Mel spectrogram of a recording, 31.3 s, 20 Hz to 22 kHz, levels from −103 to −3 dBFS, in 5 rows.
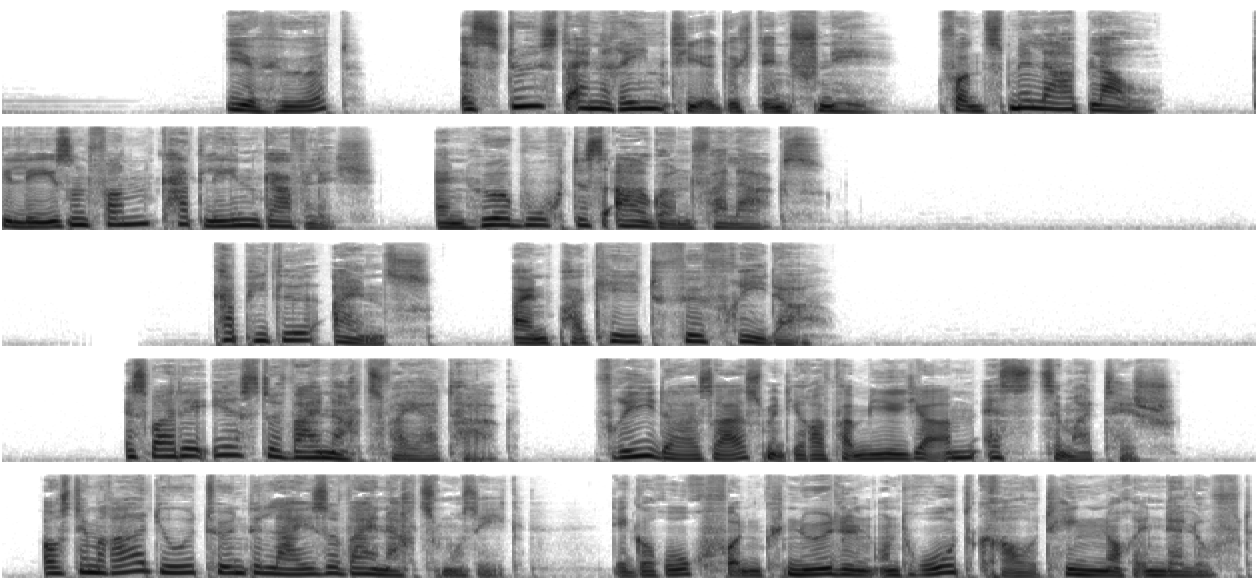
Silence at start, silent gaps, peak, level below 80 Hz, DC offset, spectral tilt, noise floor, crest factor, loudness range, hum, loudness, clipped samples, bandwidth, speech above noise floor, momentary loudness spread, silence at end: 1.15 s; 12.98-13.22 s; 0 dBFS; -52 dBFS; under 0.1%; -5 dB/octave; -77 dBFS; 18 dB; 7 LU; none; -16 LUFS; under 0.1%; 15.5 kHz; 61 dB; 12 LU; 0.05 s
